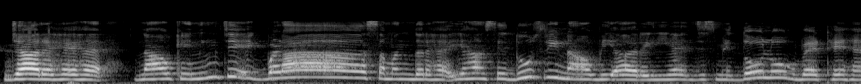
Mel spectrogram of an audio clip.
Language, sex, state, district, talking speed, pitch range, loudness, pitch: Hindi, female, Maharashtra, Washim, 160 wpm, 225-265 Hz, -18 LUFS, 235 Hz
